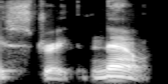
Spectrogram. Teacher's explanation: you can actually say straighten out and connect the n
